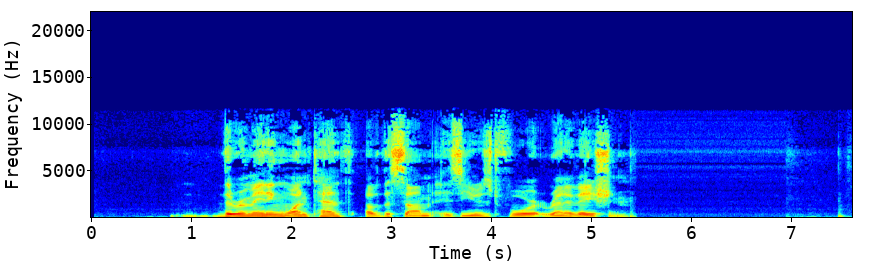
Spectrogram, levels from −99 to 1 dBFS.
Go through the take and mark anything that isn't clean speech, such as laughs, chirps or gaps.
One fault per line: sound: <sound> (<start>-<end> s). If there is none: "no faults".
no faults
